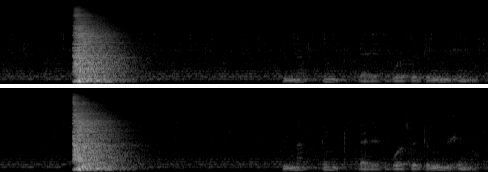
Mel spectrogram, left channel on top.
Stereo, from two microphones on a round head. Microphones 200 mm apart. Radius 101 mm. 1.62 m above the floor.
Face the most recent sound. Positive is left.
turn(degrees=-50)  # may be behind; listen again after turning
